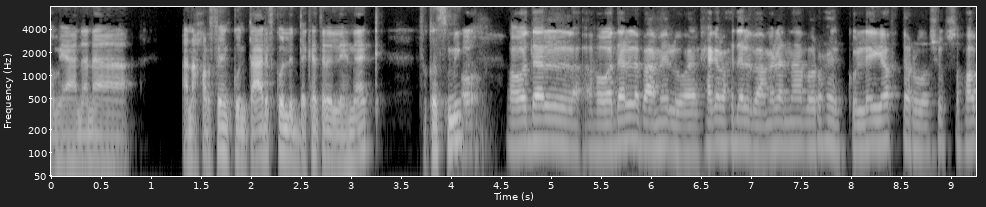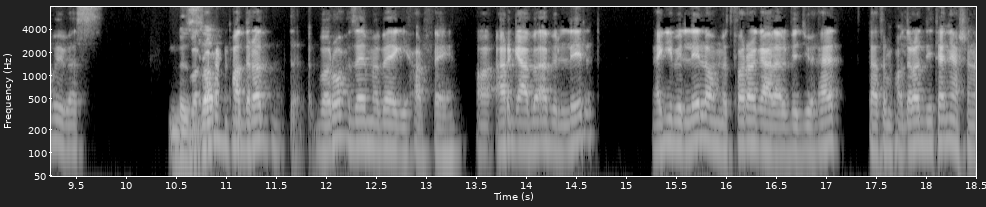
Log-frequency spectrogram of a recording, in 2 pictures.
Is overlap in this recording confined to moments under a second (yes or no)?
yes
